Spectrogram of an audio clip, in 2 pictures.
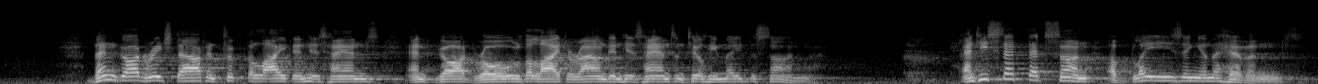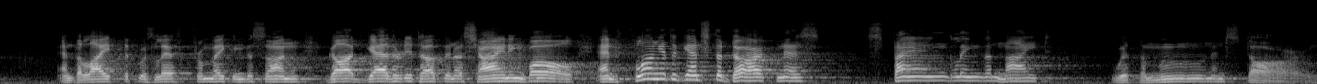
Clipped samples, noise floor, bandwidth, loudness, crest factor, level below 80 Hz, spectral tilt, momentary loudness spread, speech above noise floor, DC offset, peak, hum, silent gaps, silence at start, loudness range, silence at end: under 0.1%; -52 dBFS; 8 kHz; -22 LUFS; 18 dB; -54 dBFS; -8 dB/octave; 11 LU; 31 dB; under 0.1%; -4 dBFS; none; none; 0.75 s; 6 LU; 0 s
